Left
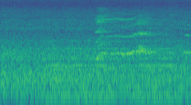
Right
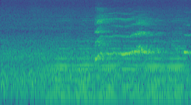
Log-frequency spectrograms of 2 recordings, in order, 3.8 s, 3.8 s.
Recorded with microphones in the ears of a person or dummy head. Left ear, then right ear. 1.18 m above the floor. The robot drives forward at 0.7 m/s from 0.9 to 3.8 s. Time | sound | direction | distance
1.9 | a squeak | 30° right (ahead or behind) | 2.5 m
